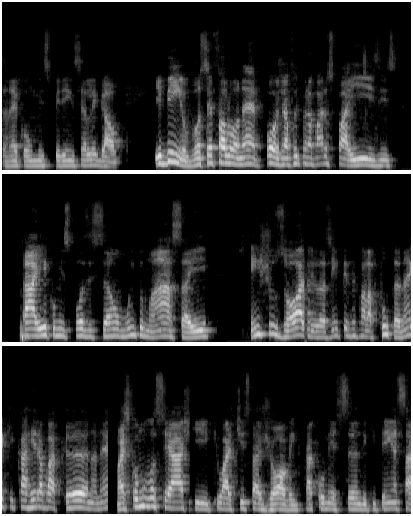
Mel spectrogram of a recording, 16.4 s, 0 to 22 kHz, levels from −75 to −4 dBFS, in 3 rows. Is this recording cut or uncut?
cut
